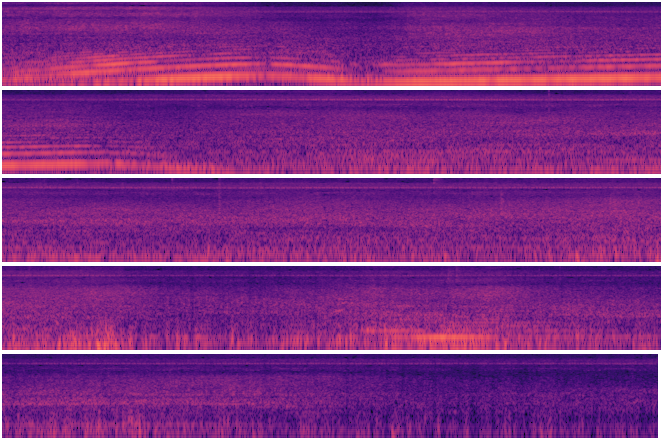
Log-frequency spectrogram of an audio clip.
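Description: A motor vehicle engine accelerating: its pitch rises, drops and rises again over the first eight seconds, then fades into steady background noise. A shorter engine swell comes about twenty-four seconds in.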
